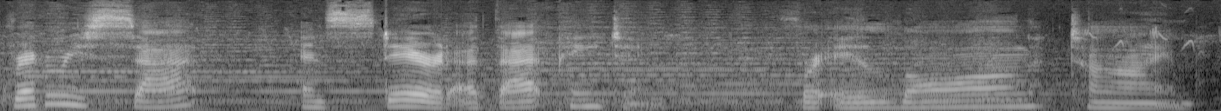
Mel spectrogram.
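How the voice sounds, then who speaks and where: A woman reading a children's picture book aloud expressively, with measured, deliberate phrasing and emphasis on key words. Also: medium pitch. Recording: classical symphony music playing behind. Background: orchestral classical music.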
